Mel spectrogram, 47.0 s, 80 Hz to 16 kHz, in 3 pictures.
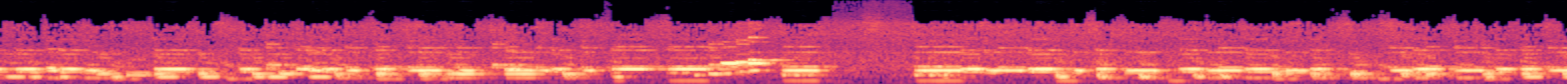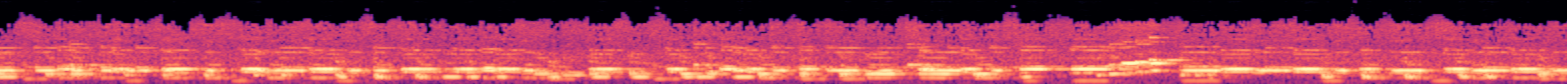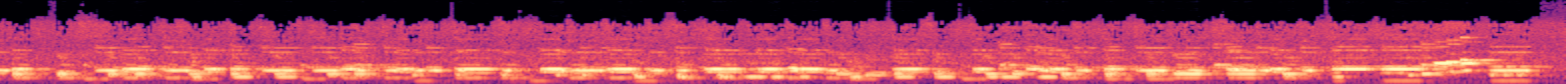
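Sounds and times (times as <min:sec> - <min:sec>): street organ playing a tune: 0:00.0 - 0:47.0.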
